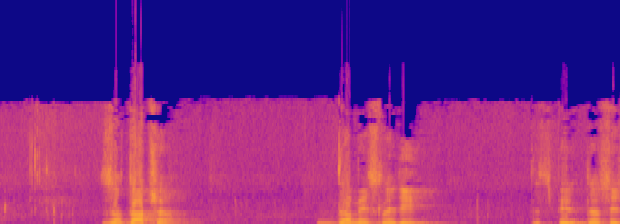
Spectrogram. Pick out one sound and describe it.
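An elderly man speaks slowly and deliberately in a room with some echo, pausing between phrases.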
